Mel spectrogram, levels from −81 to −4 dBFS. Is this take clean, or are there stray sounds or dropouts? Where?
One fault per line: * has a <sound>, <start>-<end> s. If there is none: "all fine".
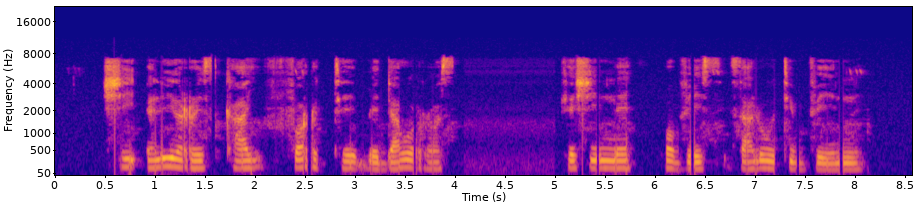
all fine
